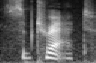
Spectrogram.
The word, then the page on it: subtract: American English; [səb.ˈtɹækt]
